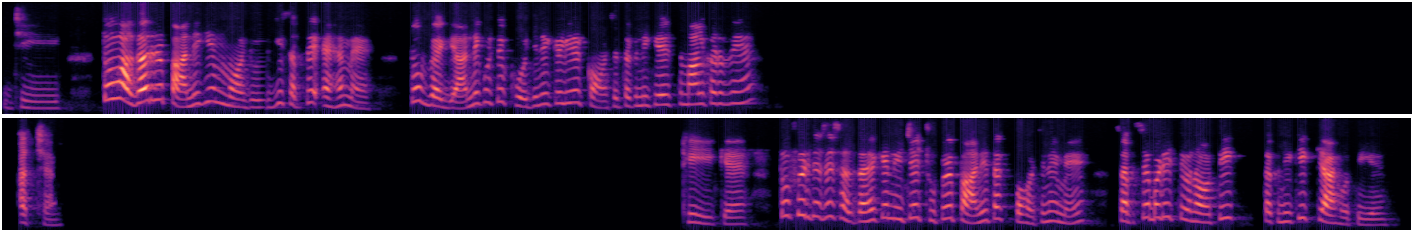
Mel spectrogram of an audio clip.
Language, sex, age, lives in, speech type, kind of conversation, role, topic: Hindi, female, 35-39, India, read, expert-assistant, asker, अगर हमें किसी नए ग्रह पर जीवन खोजने का अभियान शुरू करना हो, तो उसकी सबसे पहली तैयारी कैसे करें?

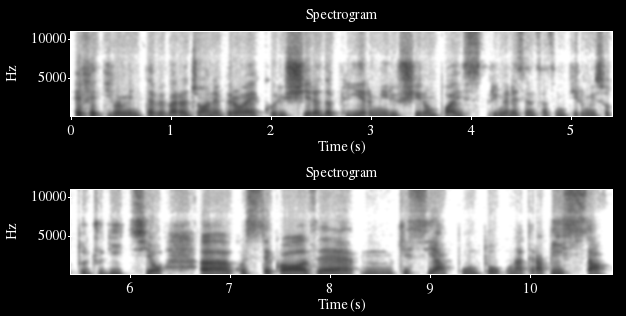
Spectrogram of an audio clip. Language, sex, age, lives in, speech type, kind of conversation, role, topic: Italian, female, 30-34, Italy, conversation, advice, user, Come posso iniziare a sostituire vecchie abitudini che faccio fatica a cambiare?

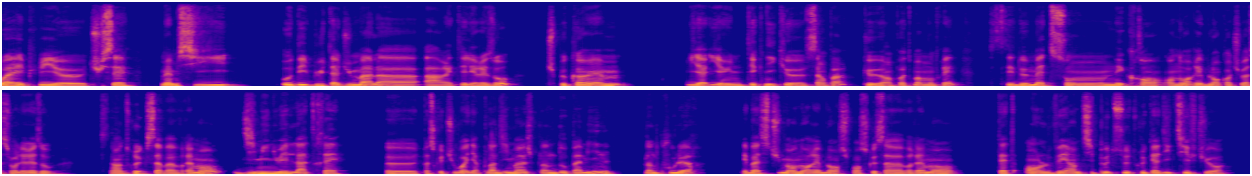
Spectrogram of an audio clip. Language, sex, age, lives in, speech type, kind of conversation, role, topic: French, male, 20-24, France, conversation, advice, advisor, Comment les distractions numériques ruinent-elles votre productivité ?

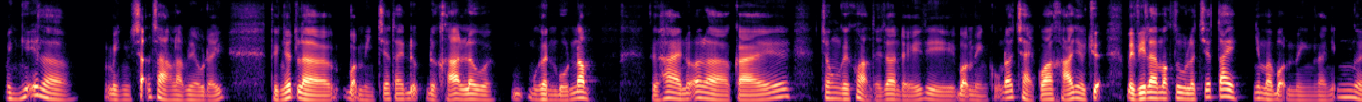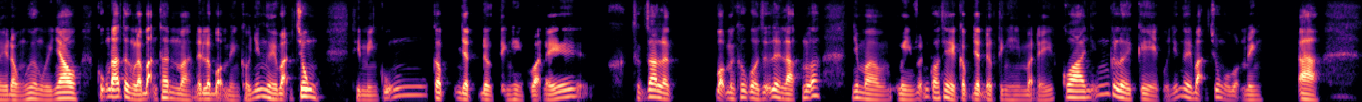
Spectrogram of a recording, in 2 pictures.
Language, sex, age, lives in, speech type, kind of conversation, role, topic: Vietnamese, male, 18-19, Vietnam, conversation, advice, user, Bạn muốn hàn gắn nhưng sợ mâu thuẫn cũ tái diễn, bạn nên làm gì?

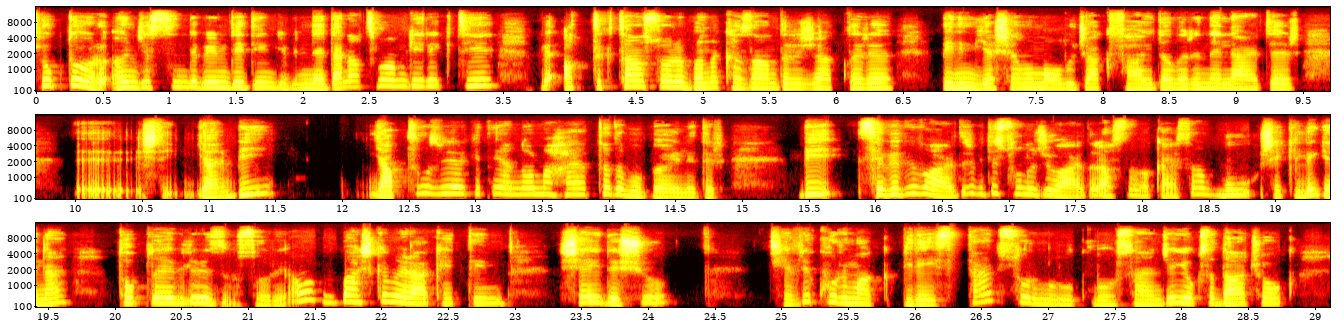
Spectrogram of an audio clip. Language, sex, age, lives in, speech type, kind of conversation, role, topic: Turkish, female, 25-29, Netherlands, conversation, unstructured, none, Sence insanlar neden çevreyi korumakta zorlanıyor?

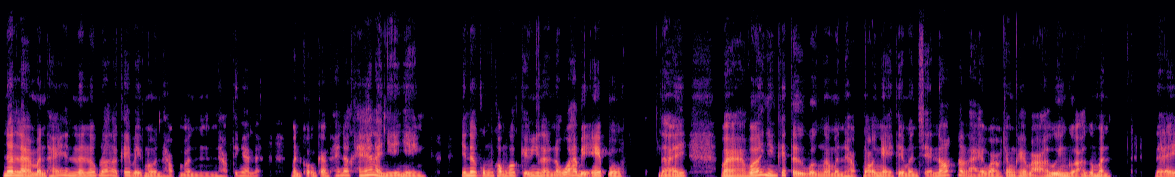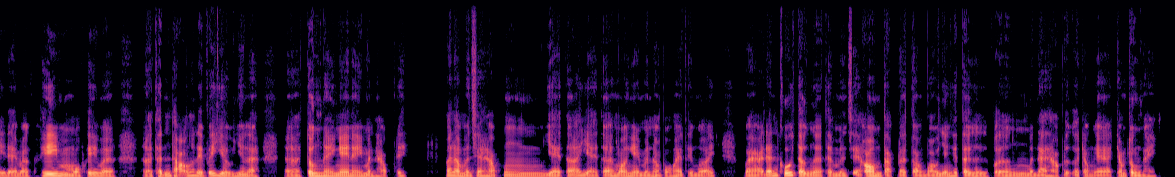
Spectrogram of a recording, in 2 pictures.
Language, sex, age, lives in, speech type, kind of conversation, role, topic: Vietnamese, male, 30-34, Vietnam, conversation, podcast, guest, Thói quen nào giúp bạn tiến bộ mỗi ngày?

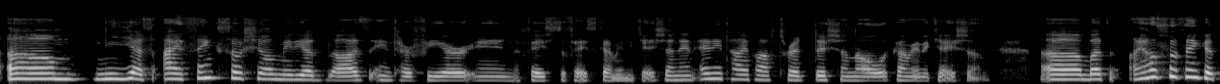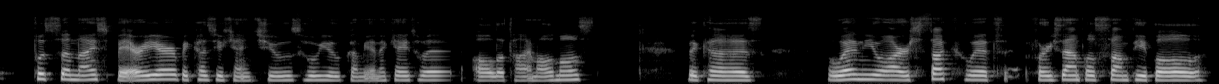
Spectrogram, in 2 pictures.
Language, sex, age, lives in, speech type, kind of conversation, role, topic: English, female, 45-49, United States, conversation, unstructured, none, How important is communication between partners?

